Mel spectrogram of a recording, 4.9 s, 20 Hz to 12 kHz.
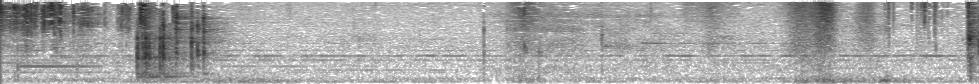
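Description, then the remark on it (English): Eight dice tumble and clatter across a table in a few quick bursts, with bright clicking rattles and quieter gaps between, moderately loud. “Rolling a pool of 8, and I rolled 3 zeros.”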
